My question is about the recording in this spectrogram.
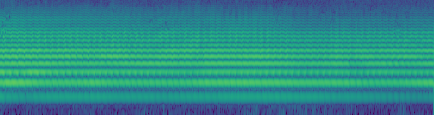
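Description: A single long held synthesizer note, steady in pitch and rich in overtones, slowly getting quieter.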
